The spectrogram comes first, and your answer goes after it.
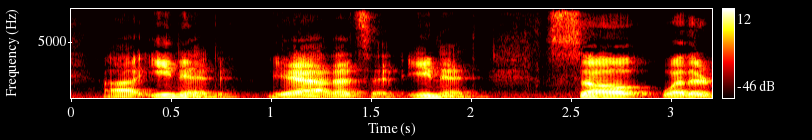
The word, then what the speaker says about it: Enid: Jeez, I always get her name wrong, man. It's such a weird name. Enid. Yeah, that's it. Enid.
